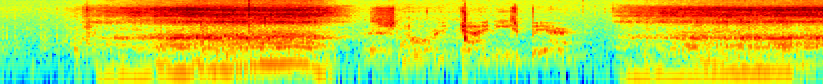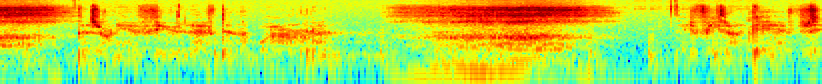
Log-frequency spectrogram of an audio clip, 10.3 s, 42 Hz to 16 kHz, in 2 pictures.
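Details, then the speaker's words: Man snoring every night, nicknamed a "Chinese bear": loud, rattling inhaled snores with a deep vibrating tone and breathy exhale, about 16 a minute; snoring. "I cannot believe what we've just seen we've just seen a Chinese bear snoring as it were be David Adom himself would not believe this"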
